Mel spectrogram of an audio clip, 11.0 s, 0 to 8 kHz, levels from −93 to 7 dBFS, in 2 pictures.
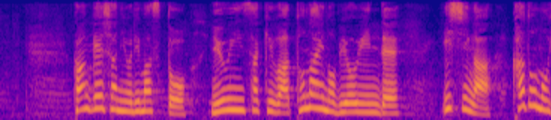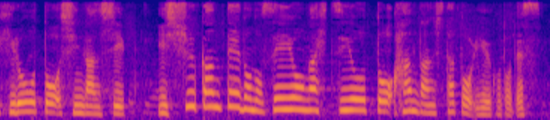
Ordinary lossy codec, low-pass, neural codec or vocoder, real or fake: AAC, 48 kbps; 7.2 kHz; none; real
